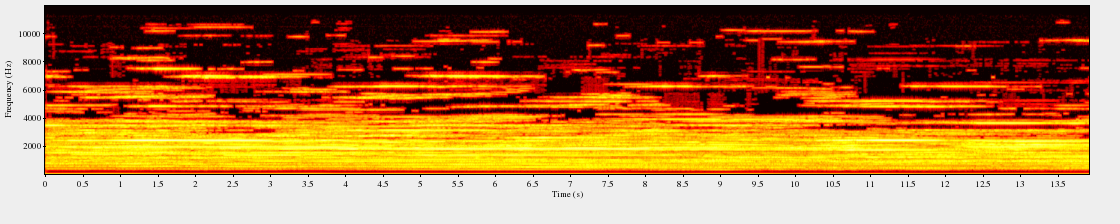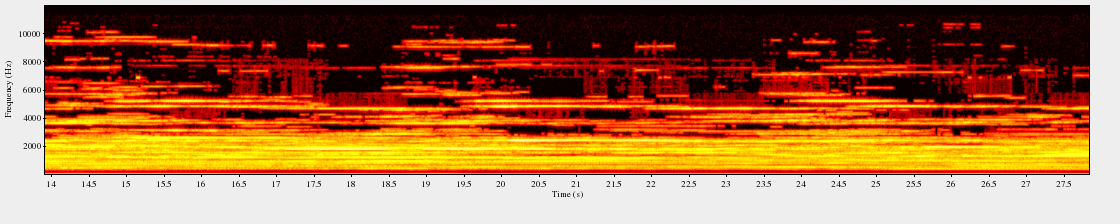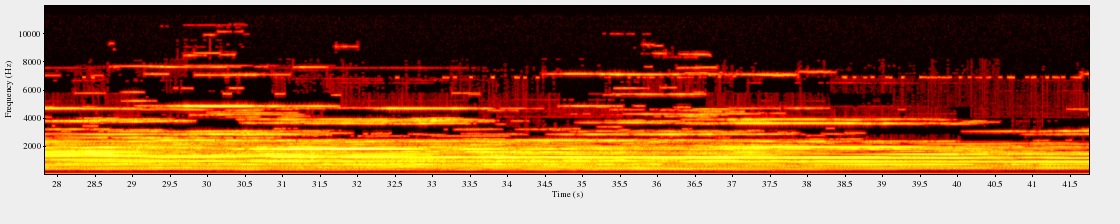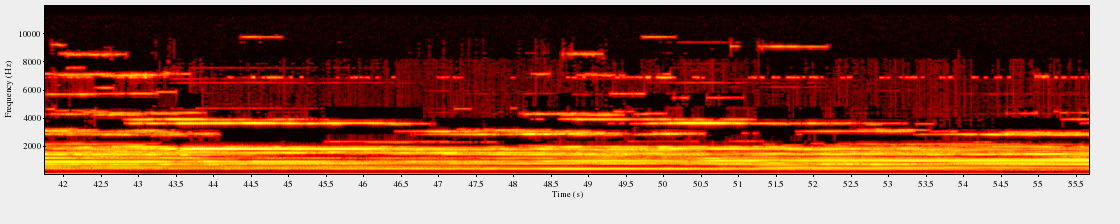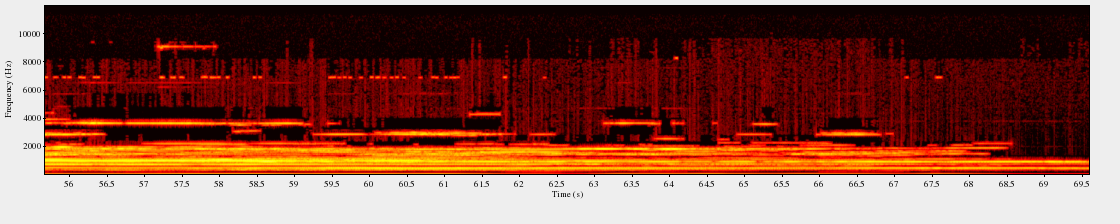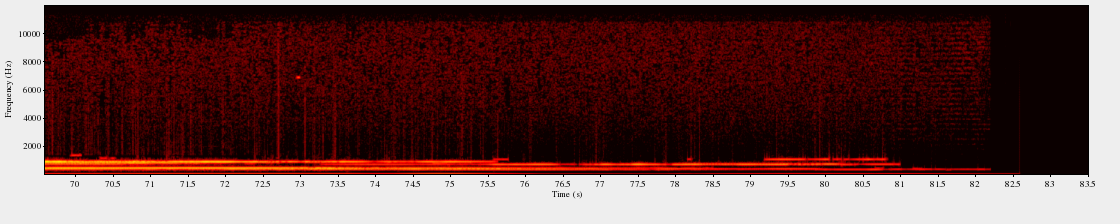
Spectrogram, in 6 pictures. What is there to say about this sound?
clarh tstch new S 03 EVLtheshining
A friend was travelling, stayed over, and brought a battered clarinet (they play saxophone usually)- I sampled, separated a few overtones, and put them back together.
